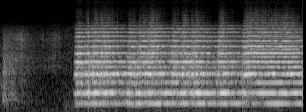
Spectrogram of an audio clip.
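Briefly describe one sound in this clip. An orchestra plays a sustained chord.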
